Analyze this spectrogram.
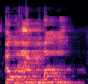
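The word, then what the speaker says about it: الهمداني: qabilah dan cara bacanya kalau yang suku huruf mimnya dis suukun alhamdani bukan Al alhamadani al-hamdani kalau nisbatnya nama tempat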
